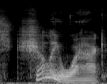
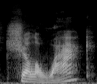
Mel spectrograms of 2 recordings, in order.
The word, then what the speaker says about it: Chilliwack: All right, now I had been pronouncing this as Chilliwack, and best I can understand from some people that had left messages is Chilliwack, kind of with an A in the middle of it, so I hope I'm saying that right now.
